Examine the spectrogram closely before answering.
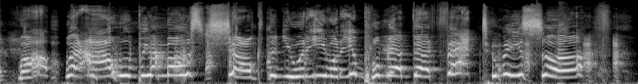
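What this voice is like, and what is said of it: Put-on Wild West style accent. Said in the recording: “You've gone more manly than me now... I'm doing an accent which I'm remembering, but I can't remember where it's from... I think that's from something like, I don't know, the Wild Wild West”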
